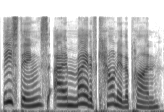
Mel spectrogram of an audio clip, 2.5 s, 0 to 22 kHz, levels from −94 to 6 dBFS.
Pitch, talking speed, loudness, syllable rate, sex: 250 Hz, 170 wpm, -16 LUFS, 4.4 syllables/s, female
